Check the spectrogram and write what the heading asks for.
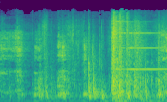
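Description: A pig grunts in a few short bursts as it is pushed towards a hospital's front door, then lets out a louder, sustained squeal toward the end, with no one talking.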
